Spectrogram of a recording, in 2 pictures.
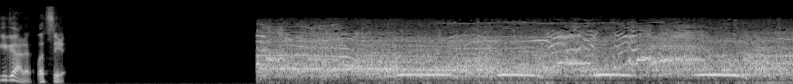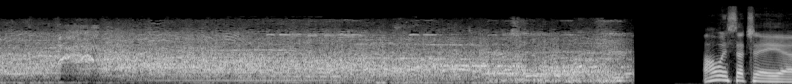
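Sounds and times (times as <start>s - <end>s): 
speech: 0.0s - 0.7s, 15.0s - 15.8s
packed basketball arena crowd cheering and shouting: 2.6s - 14.3s
steady low buzzer tone: 9.7s - 12.4s.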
